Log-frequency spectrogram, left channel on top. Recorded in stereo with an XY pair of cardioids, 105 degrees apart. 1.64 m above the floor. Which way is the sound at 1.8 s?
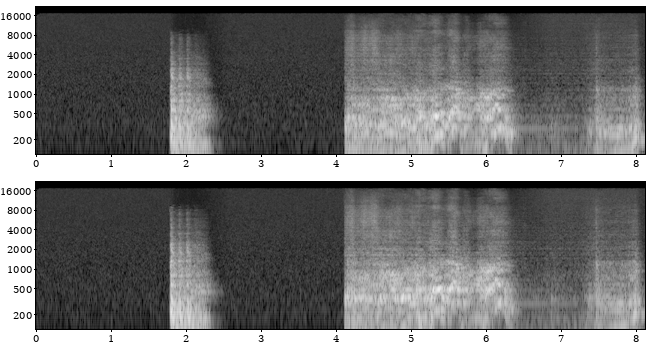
45° right.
